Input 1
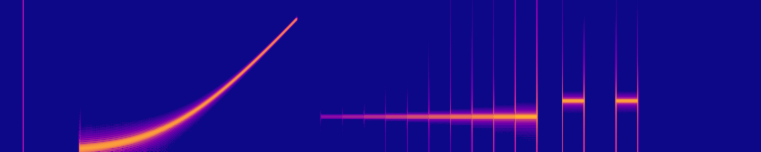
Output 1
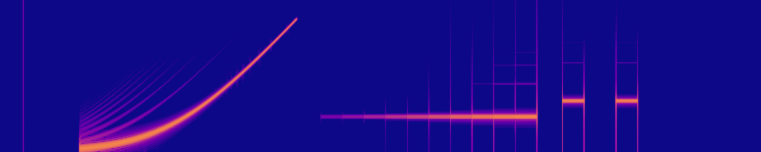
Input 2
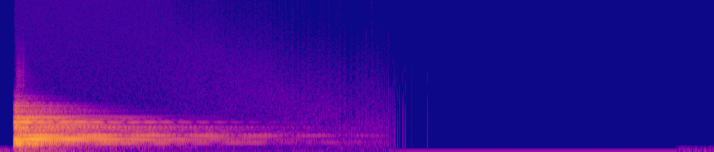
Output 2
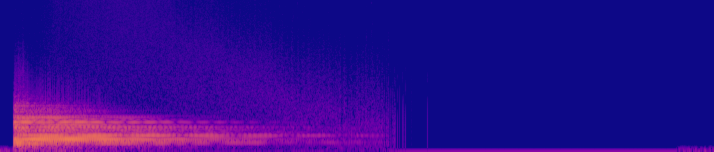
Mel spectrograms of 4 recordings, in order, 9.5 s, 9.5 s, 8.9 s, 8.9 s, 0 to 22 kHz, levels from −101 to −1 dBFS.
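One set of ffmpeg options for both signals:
ffmpeg -i in.wav -af "acompressor=threshold=-28dB:ratio=6:attack=0.12:release=52:knee=6:detection=rms,volume=-4dB" out.wav

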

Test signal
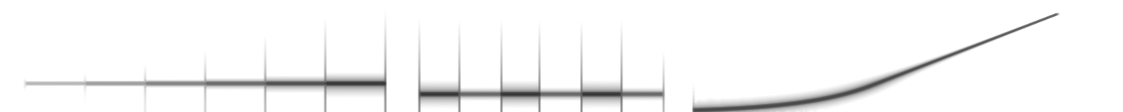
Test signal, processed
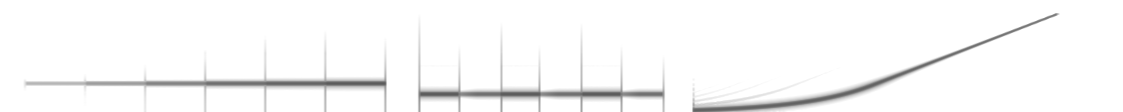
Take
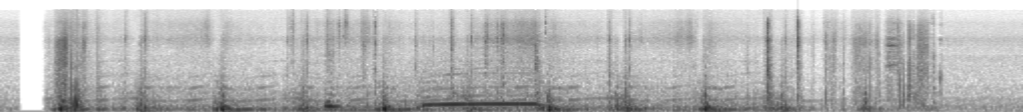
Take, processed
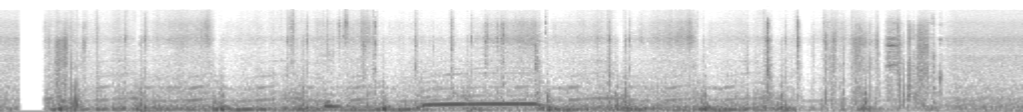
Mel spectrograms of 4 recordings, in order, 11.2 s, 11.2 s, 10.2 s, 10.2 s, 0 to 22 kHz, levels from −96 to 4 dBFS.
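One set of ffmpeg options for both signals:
ffmpeg -i in.wav -af "acompressor=threshold=-42dB:ratio=2.5:attack=1.3:release=141:knee=1:detection=rms" out.wav

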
